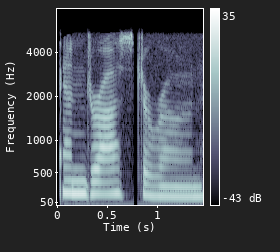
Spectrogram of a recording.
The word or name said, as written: androsterone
